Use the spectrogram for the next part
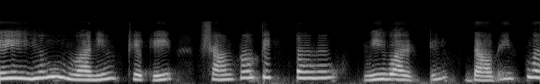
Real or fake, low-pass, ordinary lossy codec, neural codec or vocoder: fake; none; none; codec, 16 kHz, 0.5 kbps, FreqCodec, smaller model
